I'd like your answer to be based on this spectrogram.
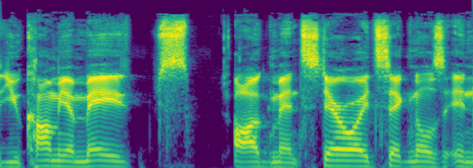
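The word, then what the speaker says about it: Eucommia: It's mostly eucomia. Is that how you say it? – Eucomia. Yeah.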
